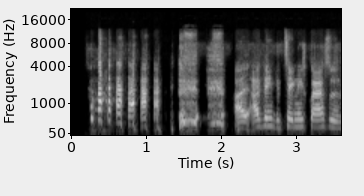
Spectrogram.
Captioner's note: laughing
